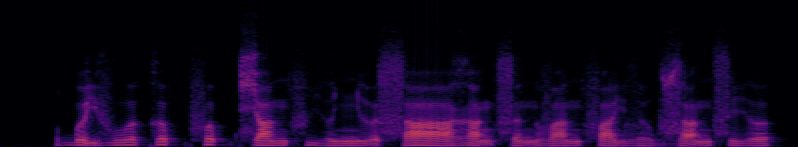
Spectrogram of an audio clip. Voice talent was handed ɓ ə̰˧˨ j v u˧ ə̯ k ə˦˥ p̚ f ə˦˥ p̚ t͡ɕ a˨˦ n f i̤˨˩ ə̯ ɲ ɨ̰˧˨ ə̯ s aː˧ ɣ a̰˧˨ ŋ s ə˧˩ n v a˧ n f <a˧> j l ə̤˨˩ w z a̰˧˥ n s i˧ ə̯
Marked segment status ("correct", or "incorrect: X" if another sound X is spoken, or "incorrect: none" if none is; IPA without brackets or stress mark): correct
